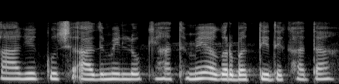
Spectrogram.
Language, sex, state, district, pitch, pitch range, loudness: Bhojpuri, female, Uttar Pradesh, Varanasi, 245 Hz, 235-260 Hz, -15 LUFS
